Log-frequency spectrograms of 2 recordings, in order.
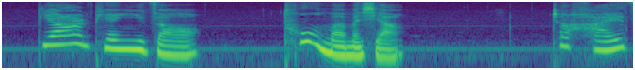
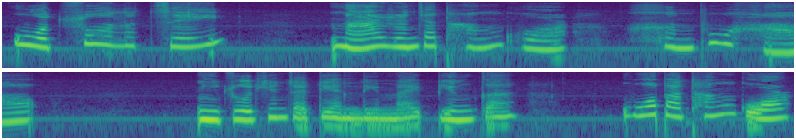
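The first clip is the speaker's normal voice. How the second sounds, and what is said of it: Quiet, soft-spoken voice. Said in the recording (Chinese): “米菲小声说”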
